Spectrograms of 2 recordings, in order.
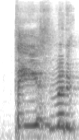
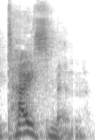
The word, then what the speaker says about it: Theismann: It's actually Theismann. Everyone's been living a lie, Dom. So proper pronunciation is not Joe Theismann, not Joe Theismann. It is Joe Theismann.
